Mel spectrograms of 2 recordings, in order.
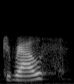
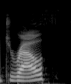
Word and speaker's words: drouth: So if you're writing it as D-R-O-U-G-H-T, you should properly be saying drought. But if you write it as D-R-O-U-T-H, the pronunciation is drouth.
